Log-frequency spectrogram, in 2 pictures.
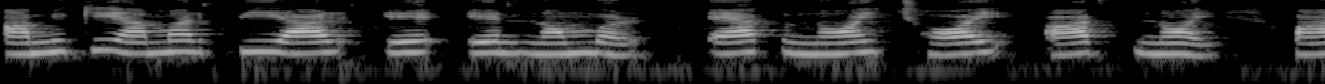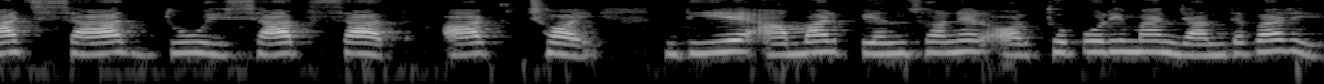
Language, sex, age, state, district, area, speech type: Bengali, female, 18-30, West Bengal, Malda, urban, read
